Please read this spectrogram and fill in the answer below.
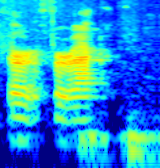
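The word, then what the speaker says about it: Fyrakk: Friek? Farak.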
